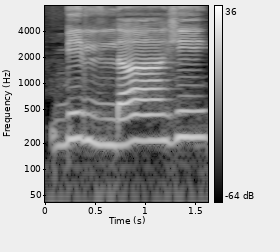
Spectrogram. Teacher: یہاں پہ زیر ہے تو ہم باریک پڑھیں گے، اور کھڑا زبر ہے اللہ کے لام پہ، اس لیے ہم 1 سیکنڈ کے لیے لمبا کریں گے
